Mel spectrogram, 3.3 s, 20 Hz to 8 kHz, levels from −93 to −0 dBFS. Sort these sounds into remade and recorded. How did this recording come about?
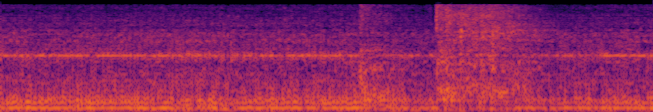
remade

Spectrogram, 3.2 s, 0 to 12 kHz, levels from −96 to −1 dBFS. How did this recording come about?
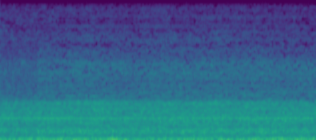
recorded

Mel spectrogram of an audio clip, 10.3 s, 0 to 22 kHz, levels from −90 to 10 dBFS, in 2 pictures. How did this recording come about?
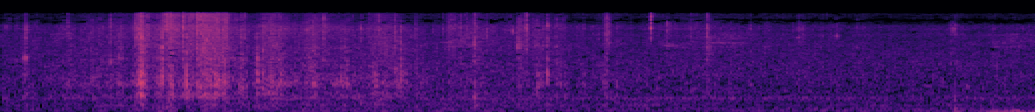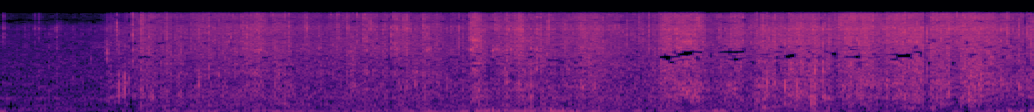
recorded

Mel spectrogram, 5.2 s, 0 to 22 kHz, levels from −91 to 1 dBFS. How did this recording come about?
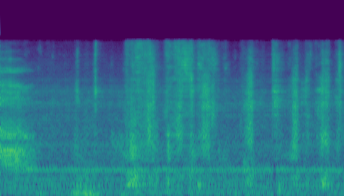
remade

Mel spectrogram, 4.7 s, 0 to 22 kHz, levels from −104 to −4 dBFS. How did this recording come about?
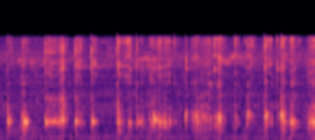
remade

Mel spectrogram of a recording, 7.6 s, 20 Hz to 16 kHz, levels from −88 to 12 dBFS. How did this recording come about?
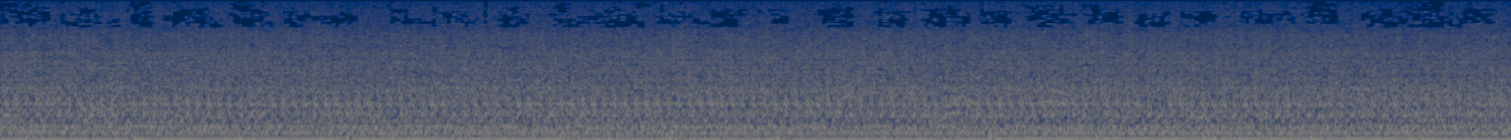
recorded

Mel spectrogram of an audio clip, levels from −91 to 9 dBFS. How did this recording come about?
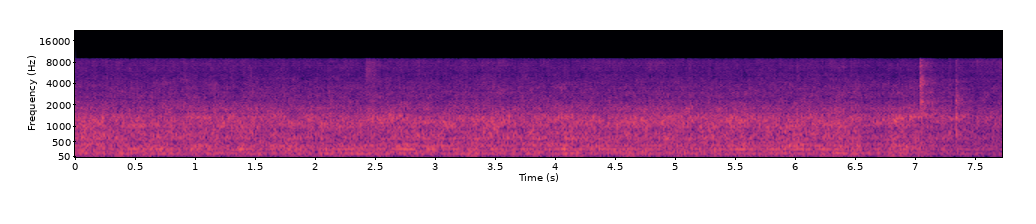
remade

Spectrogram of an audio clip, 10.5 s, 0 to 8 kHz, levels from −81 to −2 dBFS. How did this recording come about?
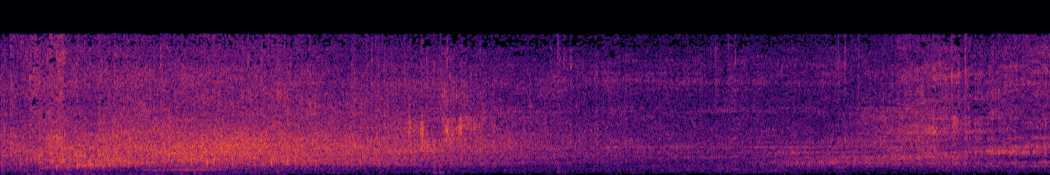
recorded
